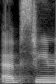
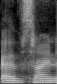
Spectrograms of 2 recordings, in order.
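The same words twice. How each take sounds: First: It uses the family's original pronunciation. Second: It uses the American press pronunciation. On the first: This is how the family and inner circle said it. "Epstein is actually the way that it was pronounced around the family and inner circle" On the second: This is the more accepted US pronunciation. "Epstein is the way that they did it in the press"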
